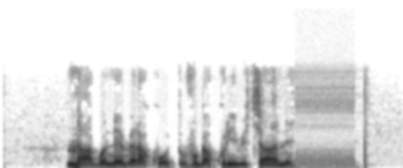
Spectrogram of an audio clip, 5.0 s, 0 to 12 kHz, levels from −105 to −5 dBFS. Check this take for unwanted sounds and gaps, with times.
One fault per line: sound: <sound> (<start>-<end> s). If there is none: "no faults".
no faults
